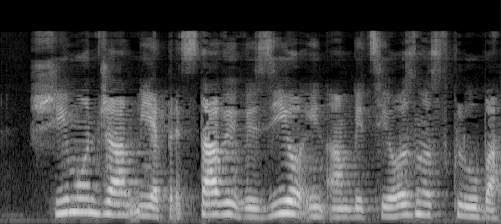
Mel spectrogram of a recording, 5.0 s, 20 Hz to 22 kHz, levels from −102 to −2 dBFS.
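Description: Throughout the speech runs plainly audible damage, likely from HE-AAC compression at a very low bitrate near 16 kbps. The treble is copied up from lower bands rather than coded, so s sounds turn gritty and metallic. A spectrogram shows blurred upper bands ending abruptly at 12.3 kHz.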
